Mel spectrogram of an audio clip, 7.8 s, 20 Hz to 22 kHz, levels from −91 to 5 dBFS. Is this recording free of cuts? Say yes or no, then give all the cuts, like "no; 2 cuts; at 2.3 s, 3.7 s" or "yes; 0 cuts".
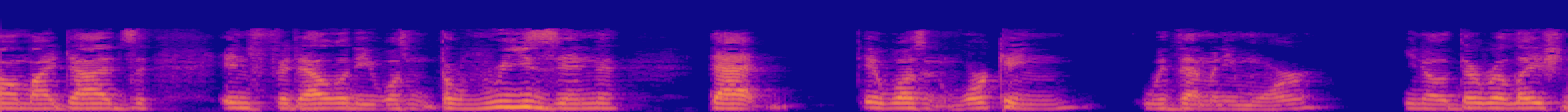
yes; 0 cuts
